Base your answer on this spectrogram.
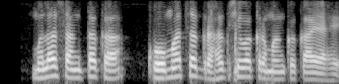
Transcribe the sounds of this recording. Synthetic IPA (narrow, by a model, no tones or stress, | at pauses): məlasaŋɡ̚t̪aka | komat͡saɡɾaɦəkɕeʋakɾəmaŋkəkajaɦe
